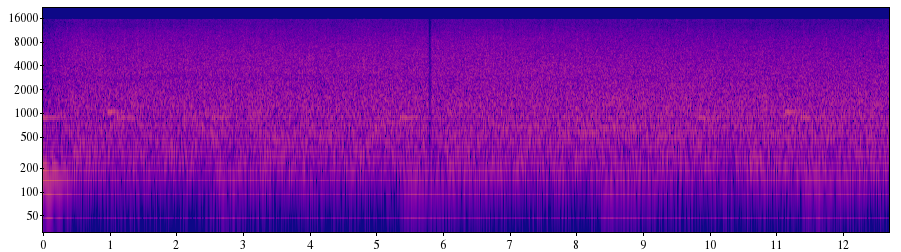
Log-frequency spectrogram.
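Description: A fast-flowing river in flood rushing steadily over stones and debris, with a small waterfall pouring into it. Soft, slow piano-like background music plays faintly underneath.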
